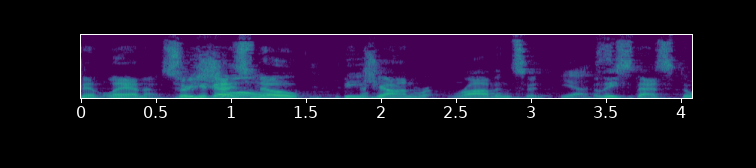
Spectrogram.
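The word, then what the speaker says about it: Bijan: of us said, but she said it is pronounced Bjon. Bjon. But that just sounds too weird. So, we're going to say Bejon.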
